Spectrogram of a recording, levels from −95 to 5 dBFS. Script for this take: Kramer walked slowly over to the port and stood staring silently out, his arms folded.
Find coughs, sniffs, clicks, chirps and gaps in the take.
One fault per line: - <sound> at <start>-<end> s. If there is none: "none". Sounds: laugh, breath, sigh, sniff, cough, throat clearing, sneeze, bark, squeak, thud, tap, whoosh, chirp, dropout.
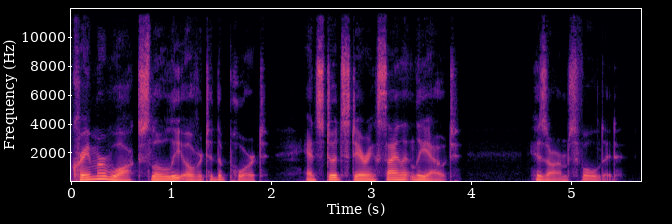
none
